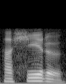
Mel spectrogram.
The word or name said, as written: hashiru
